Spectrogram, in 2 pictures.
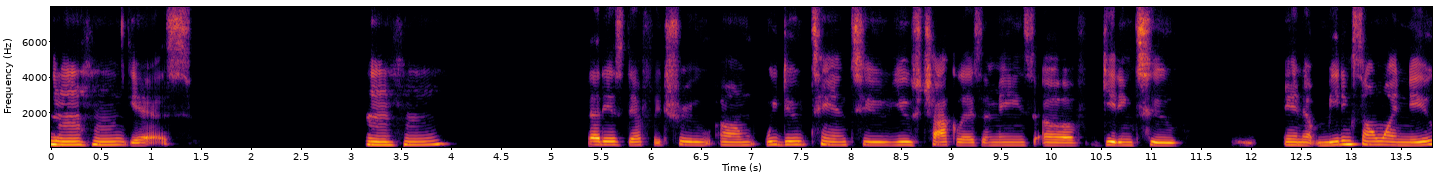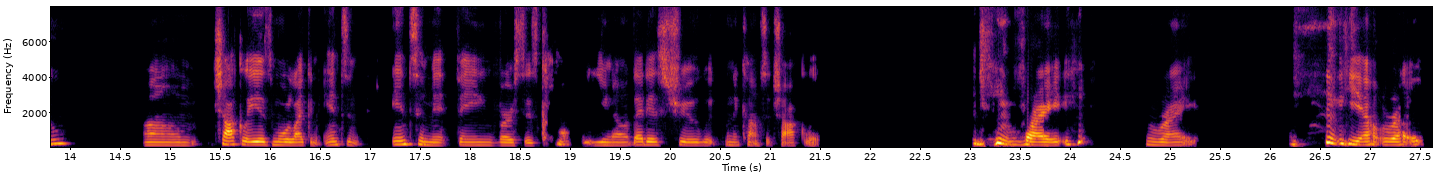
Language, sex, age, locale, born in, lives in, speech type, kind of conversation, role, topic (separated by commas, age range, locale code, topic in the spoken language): English, female, 35-39, en-US, United States, United States, conversation, unstructured, none, Would you rather live in a world without chocolate or in a world without coffee?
